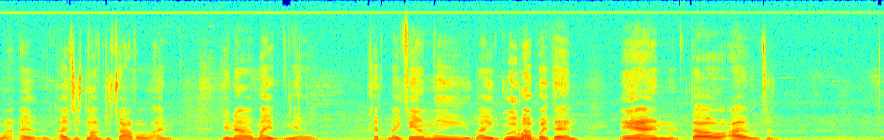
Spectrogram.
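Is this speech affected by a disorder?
Yes: deafness; hearing loss; mix of speech and sign growing up, signs with family.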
